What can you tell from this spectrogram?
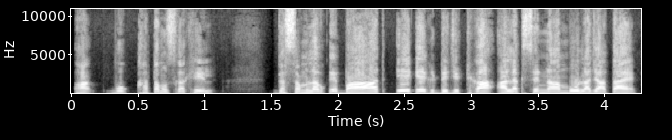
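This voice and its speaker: A man's voice: high voice, normal speed, no room sound, clean studio sound. A man teaching math in an online exam-prep lecture, coaxing and repetitive, calling his students children and friends.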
